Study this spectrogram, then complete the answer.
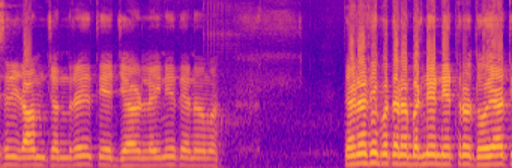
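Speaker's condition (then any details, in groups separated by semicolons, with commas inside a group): No condition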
